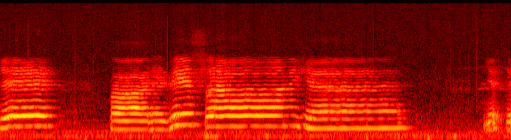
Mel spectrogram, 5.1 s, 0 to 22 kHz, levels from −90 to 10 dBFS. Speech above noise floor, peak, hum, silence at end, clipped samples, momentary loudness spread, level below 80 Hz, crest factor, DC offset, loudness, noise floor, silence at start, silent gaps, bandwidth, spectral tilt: 22 dB; -12 dBFS; none; 0 s; under 0.1%; 14 LU; -50 dBFS; 14 dB; under 0.1%; -25 LUFS; -47 dBFS; 0 s; none; over 20 kHz; -5 dB/octave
